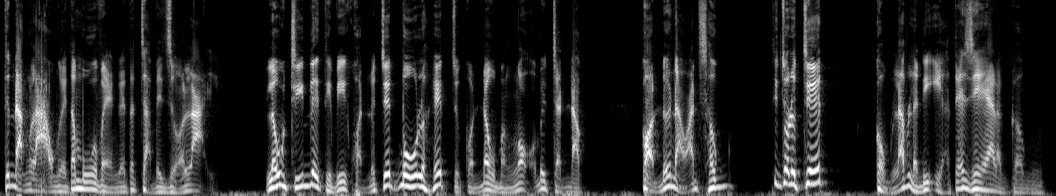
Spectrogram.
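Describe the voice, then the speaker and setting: Crude middle-aged father, voiced by a male narrator, low gruff voice, swears freely. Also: huge pitch swings, fairly bright tone, no room sound, clean studio sound, heavily acted. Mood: scoffing. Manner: coarse, swearing, brisk.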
